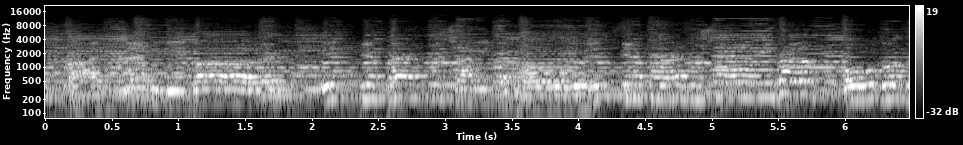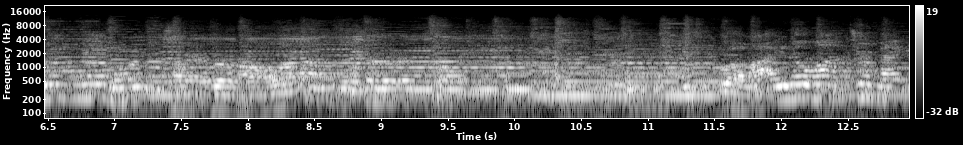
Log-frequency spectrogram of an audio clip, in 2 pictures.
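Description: Piano accordion playing an instrumental break in an old country-folk song, with acoustic guitars strumming a steady beat and a harmonica joining in.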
